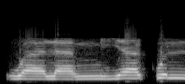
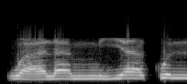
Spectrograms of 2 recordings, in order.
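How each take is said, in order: Both takes have the same delivery.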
